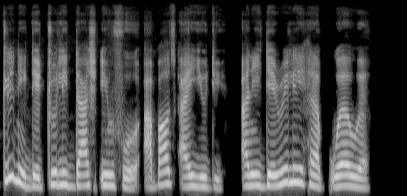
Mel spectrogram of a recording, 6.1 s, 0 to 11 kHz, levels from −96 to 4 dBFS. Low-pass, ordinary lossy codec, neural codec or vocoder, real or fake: 9.9 kHz; none; none; real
